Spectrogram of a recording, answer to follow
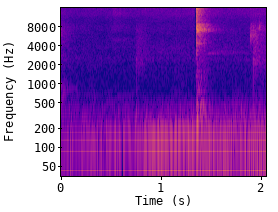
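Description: A single sharp click about a second and a half in, from a relay on a 4-channel relay module switching off as relay two releases and cuts power to its solenoid valve. Under it runs a low steady hum.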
